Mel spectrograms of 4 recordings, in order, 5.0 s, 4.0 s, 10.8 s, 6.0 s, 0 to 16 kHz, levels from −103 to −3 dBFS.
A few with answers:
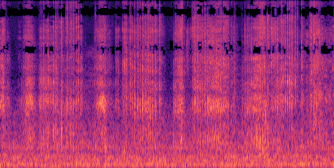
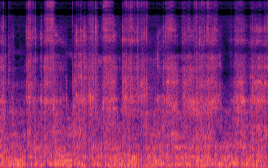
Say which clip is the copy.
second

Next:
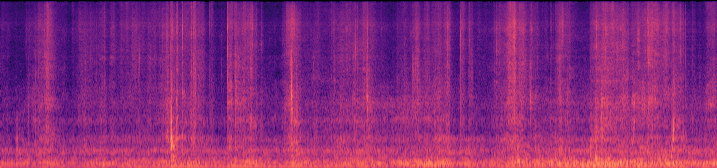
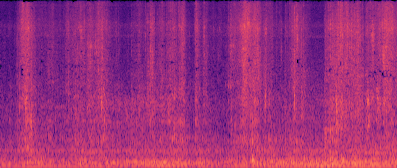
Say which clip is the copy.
first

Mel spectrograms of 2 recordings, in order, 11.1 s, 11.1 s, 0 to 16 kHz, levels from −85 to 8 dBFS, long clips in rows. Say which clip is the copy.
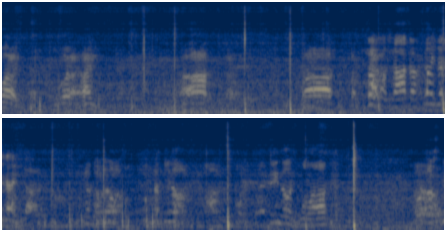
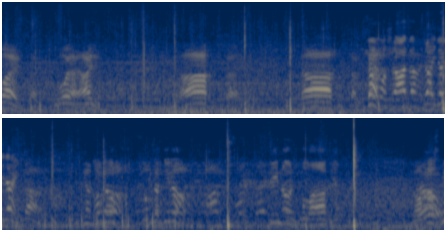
first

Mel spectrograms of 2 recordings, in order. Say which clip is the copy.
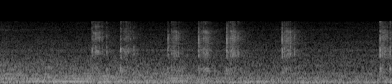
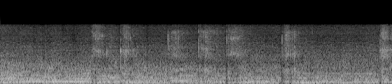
second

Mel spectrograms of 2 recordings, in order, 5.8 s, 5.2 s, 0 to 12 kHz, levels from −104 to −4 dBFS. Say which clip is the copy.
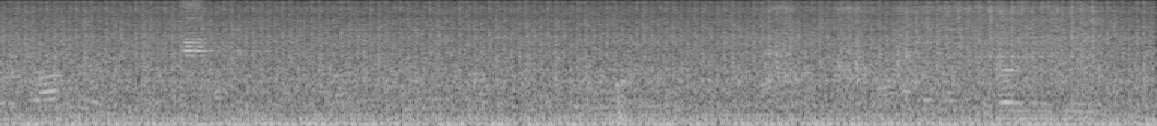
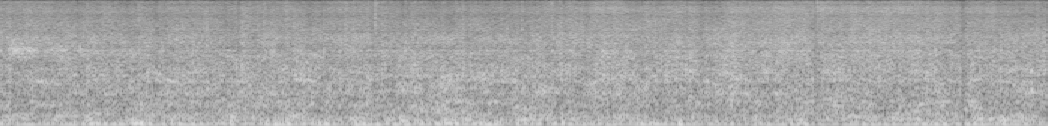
second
